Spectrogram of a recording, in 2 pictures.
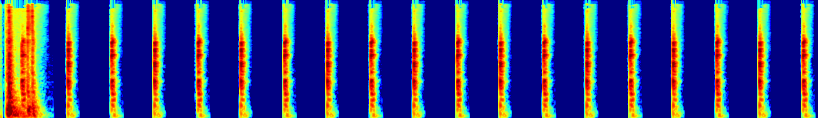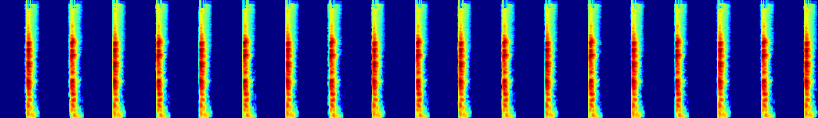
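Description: A car's turn signal ticks steadily, a crisp, evenly spaced click repeating about two or three times per second throughout, clear with no voices.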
